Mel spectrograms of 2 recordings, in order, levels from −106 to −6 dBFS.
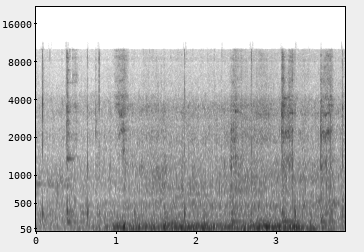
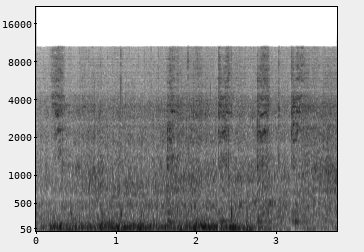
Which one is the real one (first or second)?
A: first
